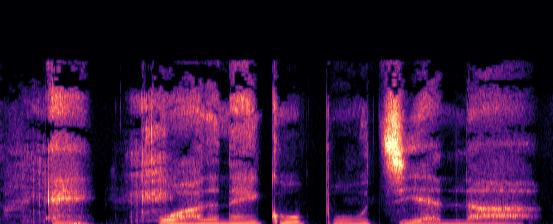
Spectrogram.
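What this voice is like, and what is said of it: Quiet, hushed voice. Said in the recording (Chinese): “小声的向大家求救说”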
